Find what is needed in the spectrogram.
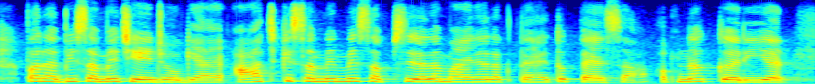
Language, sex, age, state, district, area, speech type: Hindi, female, 30-45, Madhya Pradesh, Betul, urban, spontaneous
